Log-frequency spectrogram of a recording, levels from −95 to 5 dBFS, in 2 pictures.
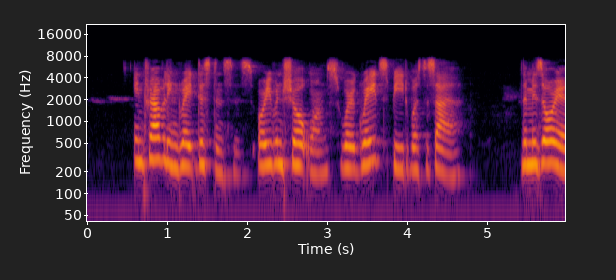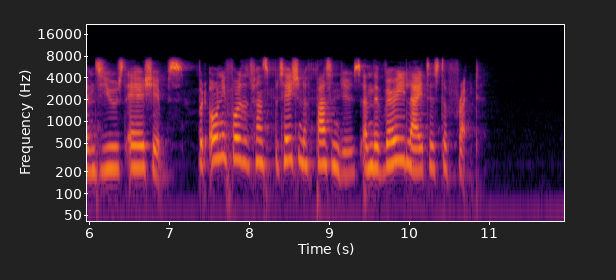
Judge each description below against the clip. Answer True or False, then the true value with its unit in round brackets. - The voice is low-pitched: False (235 Hz)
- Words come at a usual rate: True (155 wpm)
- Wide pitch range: False (3.3 semitones)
